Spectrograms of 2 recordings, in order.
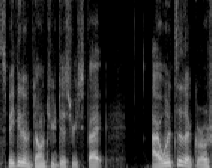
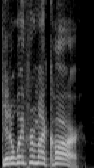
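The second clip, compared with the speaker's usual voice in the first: mock very high, loud, hostile, aggressive yell; 12 semitones higher than usual. Describing two men arguing between two cars, quoting one: retelling a loud aggressive yell. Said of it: "like loud and aggressive".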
